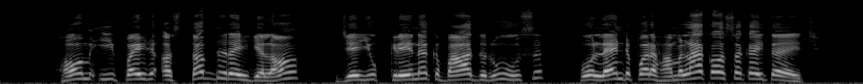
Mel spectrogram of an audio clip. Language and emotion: Maithili, surprised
